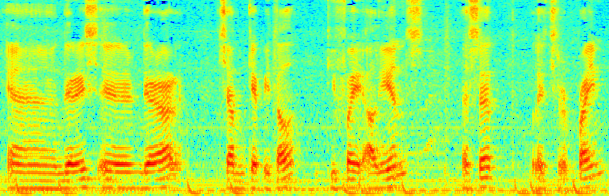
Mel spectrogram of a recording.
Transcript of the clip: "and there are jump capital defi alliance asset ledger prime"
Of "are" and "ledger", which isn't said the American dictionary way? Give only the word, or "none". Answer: ledger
